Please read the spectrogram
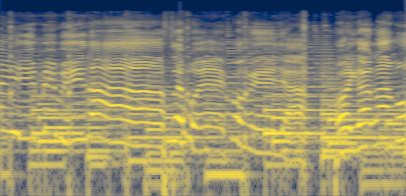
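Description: A man sings décima in long, wavering lines that bend in pitch, accompanied by acoustic guitars.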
